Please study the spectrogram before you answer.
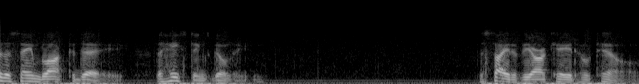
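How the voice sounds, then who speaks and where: Low-voiced American 1950s film narrator, male. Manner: measured, formal, literary phrasing. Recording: dull 1958 film soundtrack, radio-like.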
